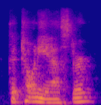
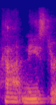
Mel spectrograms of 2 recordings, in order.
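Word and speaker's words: cotoneaster: serratus stigma from vaganoides cotonester which is not cotton easter but most nursery people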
